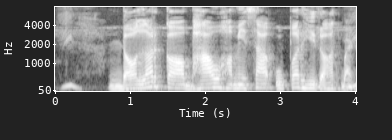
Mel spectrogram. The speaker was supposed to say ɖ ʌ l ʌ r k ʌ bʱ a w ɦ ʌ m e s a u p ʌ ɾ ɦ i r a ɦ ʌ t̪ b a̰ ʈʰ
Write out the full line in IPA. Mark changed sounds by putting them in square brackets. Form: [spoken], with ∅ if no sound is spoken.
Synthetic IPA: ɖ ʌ l ʌ r k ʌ bʱ a w ɦ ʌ m e s a u p ʌ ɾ ɦ i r [ʌ] ɦ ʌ t̪ b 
